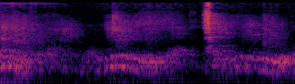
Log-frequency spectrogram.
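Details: Fancy pigeons of a Saudi Arabian breed kept in Noakhali, producing low, burbling coos in uneven bursts, broken by rustling and a sharp knock near the middle.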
